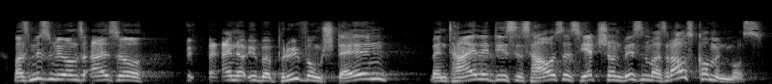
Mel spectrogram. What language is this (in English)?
German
